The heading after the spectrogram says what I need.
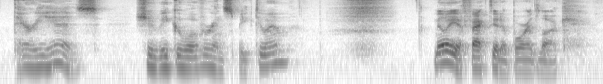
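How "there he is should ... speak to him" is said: low, hushed, conspiratorial whisper. Tugging Millie's sleeve, the narrator speaks to her in a low conspiratorial whisper. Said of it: "whispered conspiratorially to her in a low voice".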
